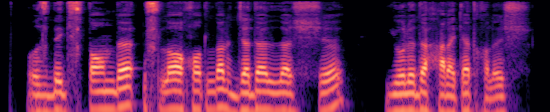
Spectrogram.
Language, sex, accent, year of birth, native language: Uzbek, male, Farg'ona, 1995, Uzbek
